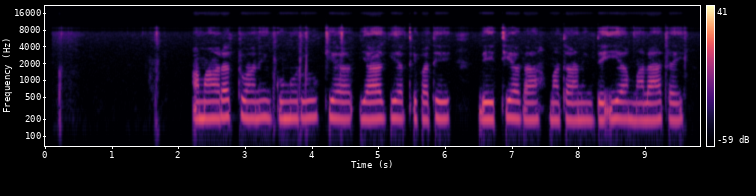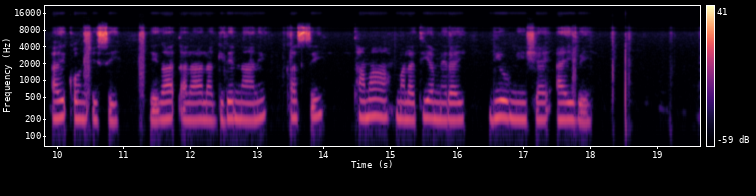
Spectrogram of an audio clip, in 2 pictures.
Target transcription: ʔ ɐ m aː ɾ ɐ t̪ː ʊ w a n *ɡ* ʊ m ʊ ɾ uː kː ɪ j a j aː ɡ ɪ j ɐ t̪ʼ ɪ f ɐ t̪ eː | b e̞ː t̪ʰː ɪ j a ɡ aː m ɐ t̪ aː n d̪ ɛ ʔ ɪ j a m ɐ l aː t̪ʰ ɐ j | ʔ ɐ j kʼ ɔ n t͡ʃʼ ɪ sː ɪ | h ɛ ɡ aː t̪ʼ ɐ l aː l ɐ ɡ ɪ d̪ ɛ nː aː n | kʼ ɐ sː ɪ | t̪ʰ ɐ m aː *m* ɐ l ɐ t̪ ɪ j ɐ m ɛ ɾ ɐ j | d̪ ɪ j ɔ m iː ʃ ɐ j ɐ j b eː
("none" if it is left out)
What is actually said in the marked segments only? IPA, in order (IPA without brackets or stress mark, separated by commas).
ɡ, m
